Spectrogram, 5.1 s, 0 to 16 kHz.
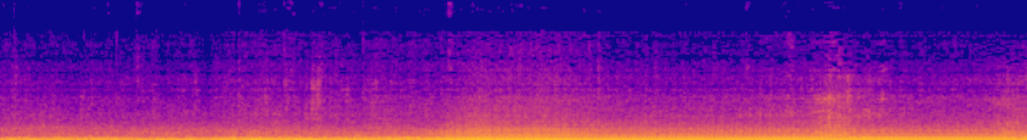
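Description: Cammed Shelby GT500 supercharged V8 with Corsa Xtreme exhaust, heard from inside the cabin while driving. About two seconds in the engine note steps up to a strong, steady drone and holds there.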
